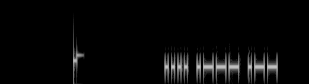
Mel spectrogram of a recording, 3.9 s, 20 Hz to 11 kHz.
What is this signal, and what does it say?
Morse code, heard as a keyed tone, about 30 wpm, 700 Hz. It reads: HJW
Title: USA Call Sign Postfixes - 3 Letters 30wpm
